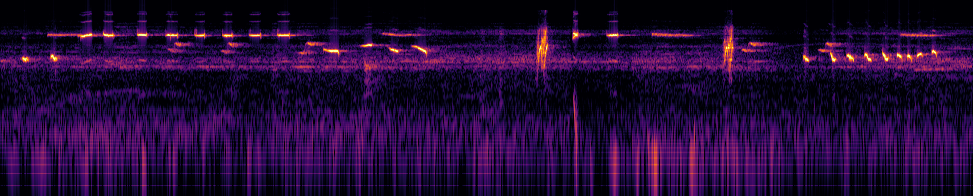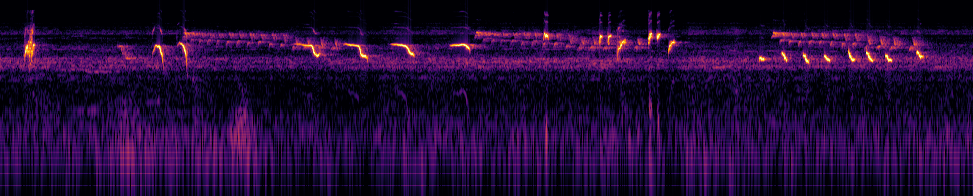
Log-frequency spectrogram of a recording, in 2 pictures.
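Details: After moulting, a brown-throated sunbird sings steadily in 'nagen' fashion: fast chattering bursts of thin, high chirps and sweeping descending whistles, delivered in rapid trills with short pauses, a faint steady hum beneath.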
